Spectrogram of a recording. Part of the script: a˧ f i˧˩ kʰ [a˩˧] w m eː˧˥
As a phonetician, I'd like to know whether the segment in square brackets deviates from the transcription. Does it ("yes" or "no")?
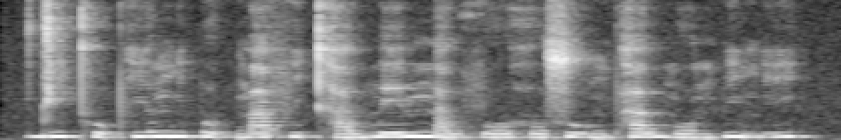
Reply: no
